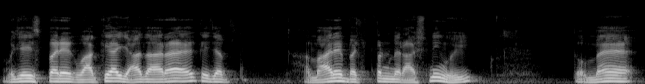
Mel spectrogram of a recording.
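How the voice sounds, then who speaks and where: A man's voice: mid-range voice, dark tone. An older man giving a Quran commentary lecture as an Islamic scholar, telling anecdotes and reciting Arabic verses.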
